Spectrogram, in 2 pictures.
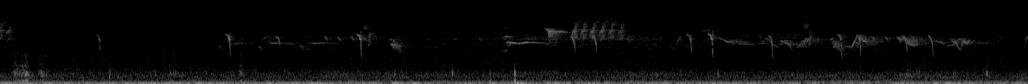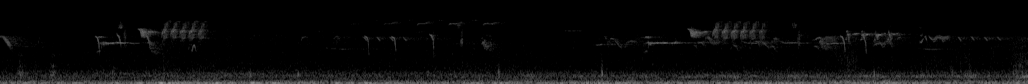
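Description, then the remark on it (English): A bird called 5-3 gives repeated high, soft calls and short chirps in bursts every few seconds, calling back and forth with two wild birds, one of which lands in a pine tree, over a steady low outdoor rumble, with no one talking. “Oh, one of the wild birds is coming in now. I just saw it land in the pine tree. 5-3 is calling to it.”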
